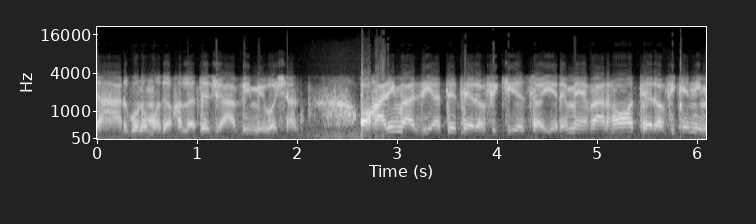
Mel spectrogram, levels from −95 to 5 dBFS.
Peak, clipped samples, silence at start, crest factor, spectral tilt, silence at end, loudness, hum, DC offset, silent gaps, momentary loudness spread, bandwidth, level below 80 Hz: 0 dBFS; under 0.1%; 0 s; 14 dB; -3 dB/octave; 0 s; -13 LUFS; none; under 0.1%; none; 5 LU; 9.8 kHz; -52 dBFS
